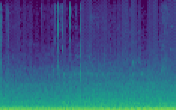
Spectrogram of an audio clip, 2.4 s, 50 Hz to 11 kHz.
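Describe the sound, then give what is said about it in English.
Car engine accelerating onto a mountain highway toward 50 miles per hour in the early morning, heard as a steady, loud low hum with a strong droning tone and constant road noise, without voices. “Making my way onto the Catoctin Mountain Highway as we speak. As I accelerate to 50 miles per hour,”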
